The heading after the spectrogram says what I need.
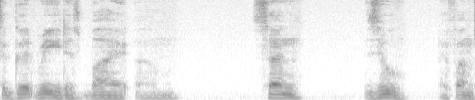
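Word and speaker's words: Sun Tzu: good read is by sun zu if i'm saying it right i think the t is silent um double check on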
